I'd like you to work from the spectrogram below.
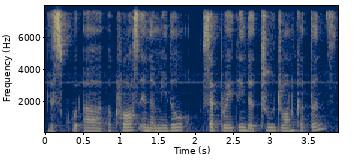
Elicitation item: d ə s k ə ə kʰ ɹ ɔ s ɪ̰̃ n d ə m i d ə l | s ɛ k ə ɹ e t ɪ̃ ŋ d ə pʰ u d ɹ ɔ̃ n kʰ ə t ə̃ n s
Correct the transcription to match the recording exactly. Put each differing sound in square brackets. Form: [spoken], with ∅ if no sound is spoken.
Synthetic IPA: d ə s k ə ə kʰ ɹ ɔ s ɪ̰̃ n d ə m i d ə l | s ɛ [p] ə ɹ e t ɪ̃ ŋ d ə [tʰ] u d ɹ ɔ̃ n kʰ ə t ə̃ n s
